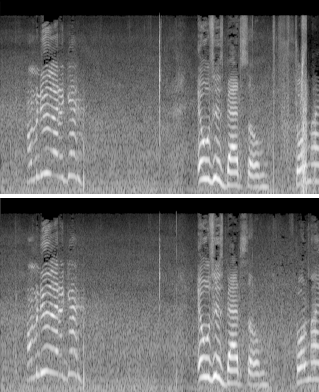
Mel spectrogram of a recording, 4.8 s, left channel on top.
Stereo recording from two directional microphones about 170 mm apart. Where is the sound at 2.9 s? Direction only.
5° right (ahead or behind).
